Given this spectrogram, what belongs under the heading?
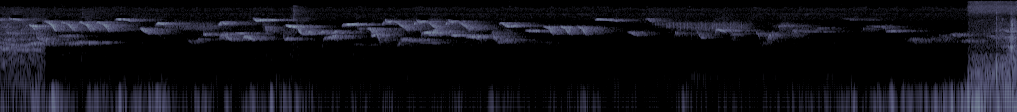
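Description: Small birds sing outdoors in a steady stream of high chirps and warbled phrases, faint and somewhat distant over a low background murmur, ending with a short louder thump.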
